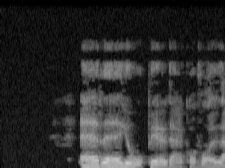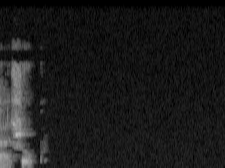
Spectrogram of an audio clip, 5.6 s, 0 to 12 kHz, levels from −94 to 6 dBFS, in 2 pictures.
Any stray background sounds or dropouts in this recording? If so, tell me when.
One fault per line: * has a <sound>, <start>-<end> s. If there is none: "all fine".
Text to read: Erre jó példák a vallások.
all fine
